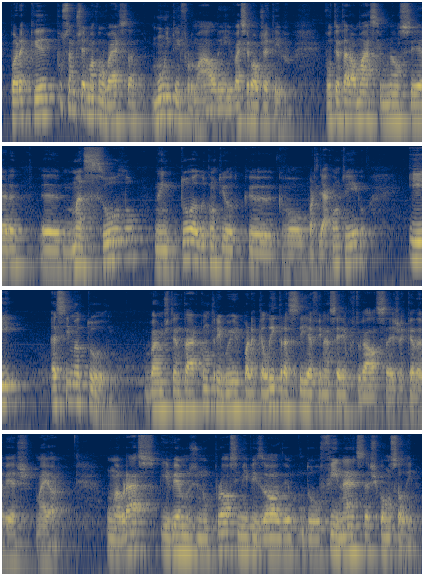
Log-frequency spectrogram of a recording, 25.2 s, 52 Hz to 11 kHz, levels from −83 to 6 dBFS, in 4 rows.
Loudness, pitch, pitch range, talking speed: -22 LUFS, 110 Hz, 105-125 Hz, 145 wpm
